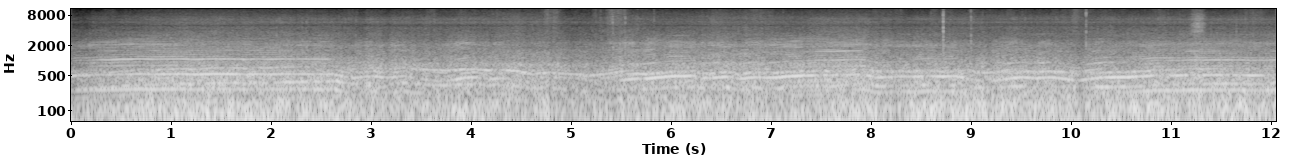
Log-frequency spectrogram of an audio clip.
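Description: A 2027 XRS 600RR snowmobile is ridden hard through fast sweeping turns, its loud, close engine droning continuously and rising and falling in pitch with the throttle.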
